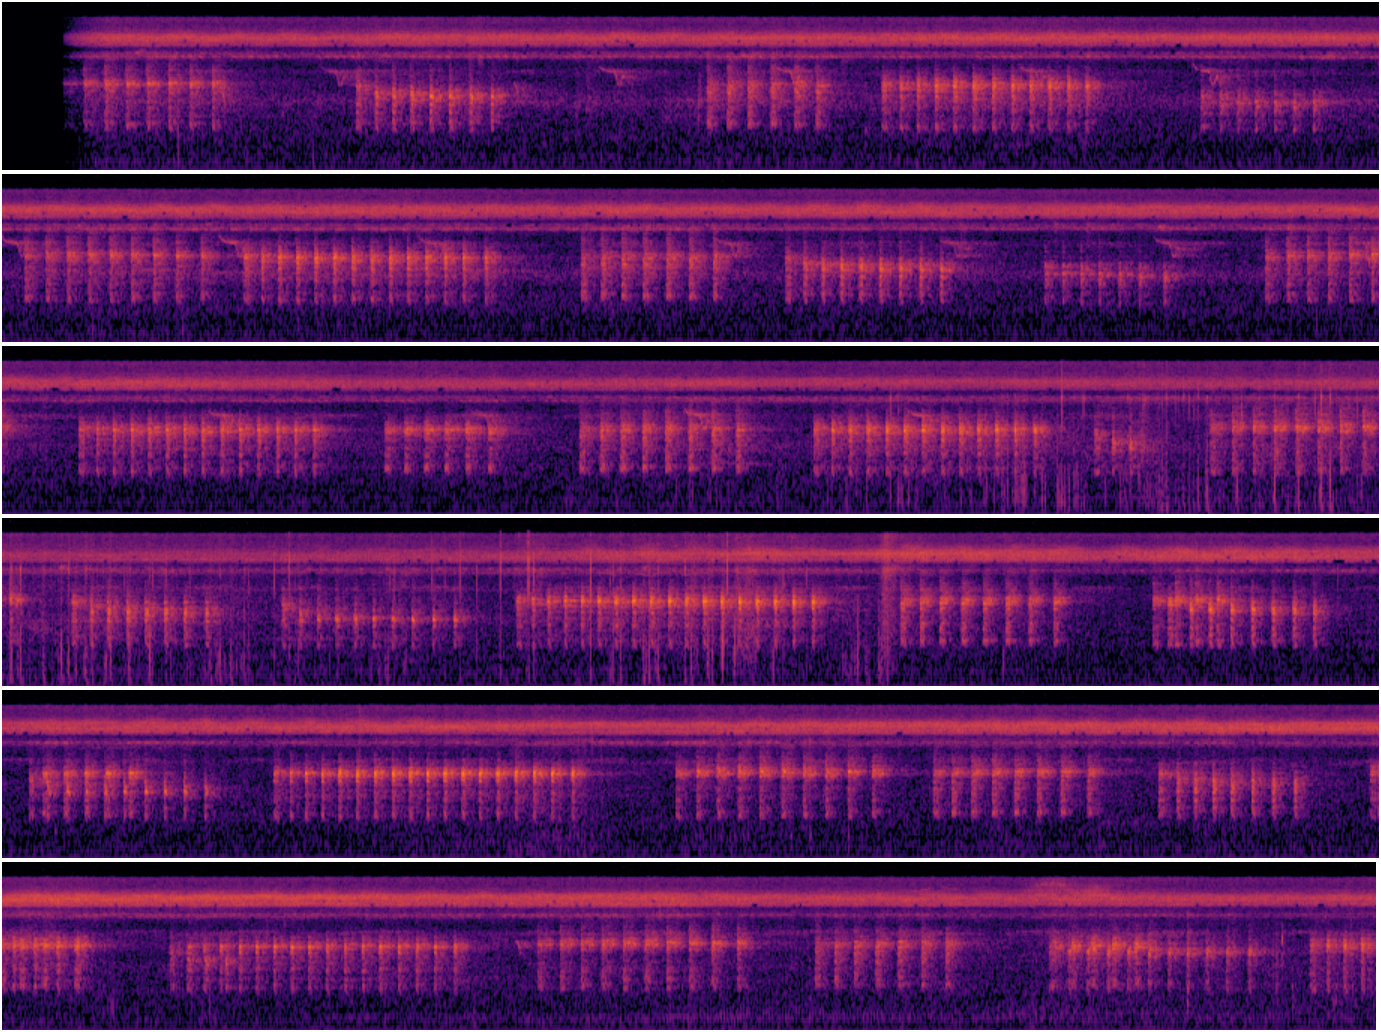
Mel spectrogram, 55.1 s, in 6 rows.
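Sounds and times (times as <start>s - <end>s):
bird rattling trills: 18.9s - 34.6s.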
